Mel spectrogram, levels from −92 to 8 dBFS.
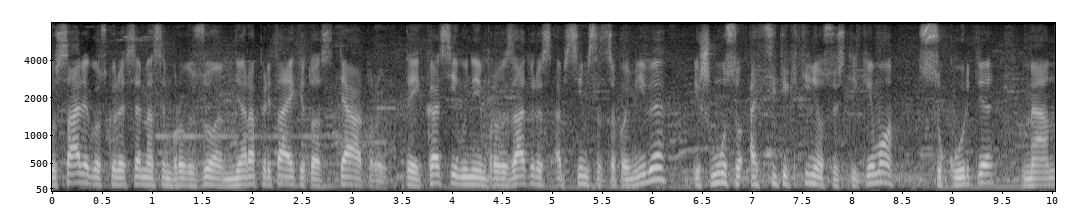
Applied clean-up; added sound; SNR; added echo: none; none; none; none.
